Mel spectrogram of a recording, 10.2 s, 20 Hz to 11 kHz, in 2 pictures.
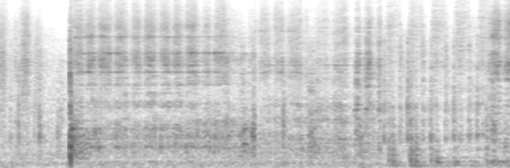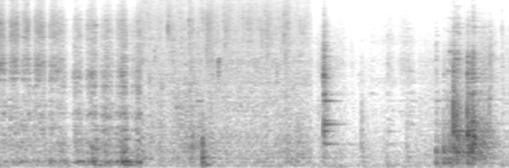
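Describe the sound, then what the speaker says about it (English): Hand scrubbing on a BMW S54 engine part during an E30 M3 engine restoration, with close, irregular rubbing and scraping strokes, occasional sharp metallic knocks and clatters, loud and alone with no talk. "I'll try a little scrubbing by hand"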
